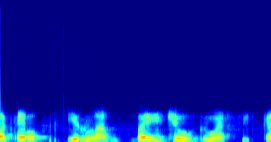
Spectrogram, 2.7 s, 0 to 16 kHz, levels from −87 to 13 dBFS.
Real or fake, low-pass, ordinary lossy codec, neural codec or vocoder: fake; 14.4 kHz; MP3, 64 kbps; autoencoder, 48 kHz, 32 numbers a frame, DAC-VAE, trained on Japanese speech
